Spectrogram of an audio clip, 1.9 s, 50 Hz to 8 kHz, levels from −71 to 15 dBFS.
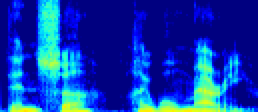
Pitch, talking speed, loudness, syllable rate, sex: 105 Hz, 185 wpm, -20 LUFS, 4.3 syllables/s, male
